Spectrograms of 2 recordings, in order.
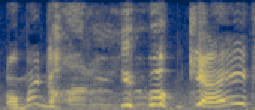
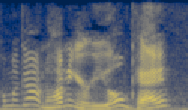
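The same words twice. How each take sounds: First: High-pitched question through laughter; amused, barely holding it together; bursting out laughing. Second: Mild motherly worry; retold concern, no laughter; a little concerned. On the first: Retold or imitated. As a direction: laugh while asking after someone. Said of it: "I burst out laughing". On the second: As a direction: gently check on a child. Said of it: "I was a little concerned".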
